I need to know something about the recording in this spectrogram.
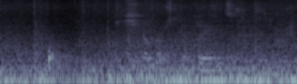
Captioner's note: voiceover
